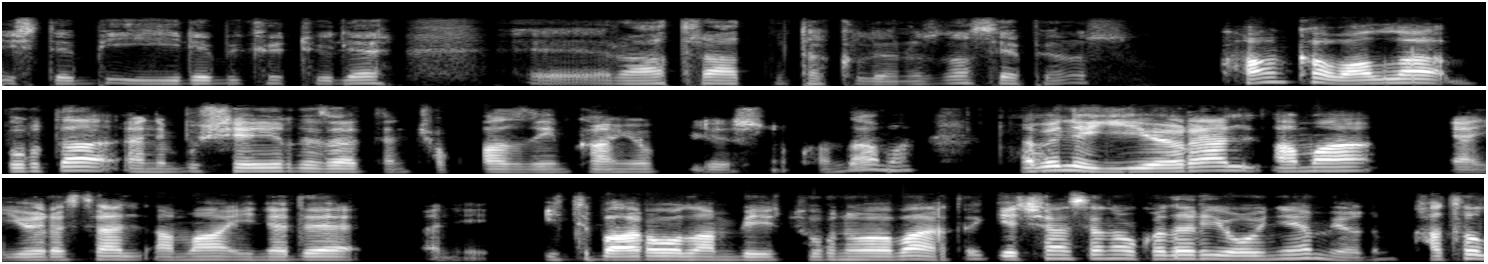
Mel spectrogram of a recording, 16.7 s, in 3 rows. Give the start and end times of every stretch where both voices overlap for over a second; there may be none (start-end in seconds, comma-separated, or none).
none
